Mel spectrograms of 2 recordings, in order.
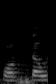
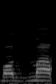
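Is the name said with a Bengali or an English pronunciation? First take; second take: Bengali; English. First: The name has a Bengali pronunciation. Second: The name has an English pronunciation. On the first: "আমরা যদিও পদ্মা উচ্চারণ করি" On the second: "ইংলিশে এটাকে পদ্মা বলা হয়"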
